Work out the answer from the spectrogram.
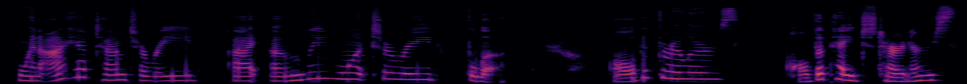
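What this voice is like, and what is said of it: Southern American accent. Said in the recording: “Southern accents are different depending on your state, but your beautiful voice reminded me so much of going to college in Alabama”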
